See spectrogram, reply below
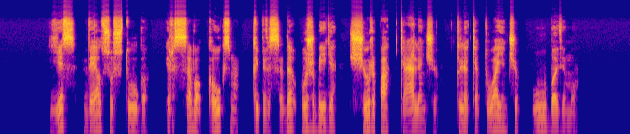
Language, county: Lithuanian, Panevėžys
